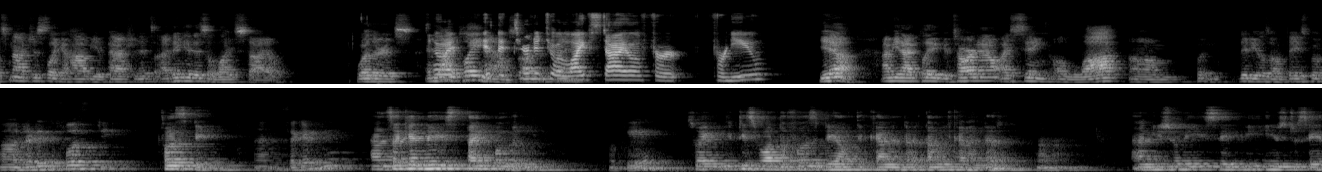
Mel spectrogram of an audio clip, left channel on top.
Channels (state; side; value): different; both; correlation 0.00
